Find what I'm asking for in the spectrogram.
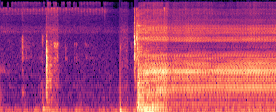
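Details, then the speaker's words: GM power window motor and gearbox from an Oldsmobile Alero, after repair: a couple of light clicks, then a quiet, steady whir with no grinding or chatter; repaired window motor running smoothly. "oh the sweet sound of success now I can put my door back together"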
